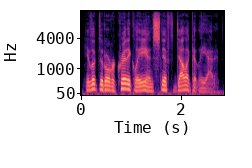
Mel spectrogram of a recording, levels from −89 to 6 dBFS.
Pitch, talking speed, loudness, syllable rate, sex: 120 Hz, 210 wpm, -16 LUFS, 7.4 syllables/s, male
